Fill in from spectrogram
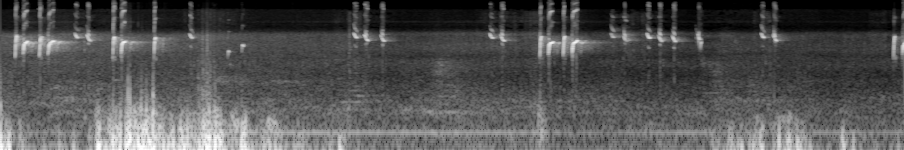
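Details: Goldfinch calls used as a lure for trapping grey-headed goldfinches: loud, high twittering chirps in quick irregular bursts, several per second, with low thumping knocks beneath and a steady low hum.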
